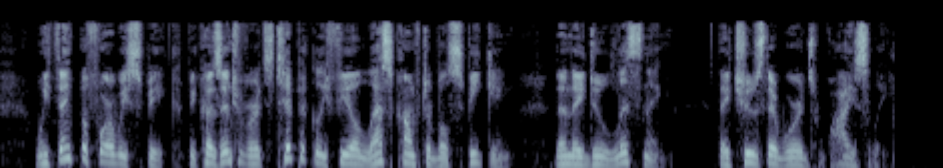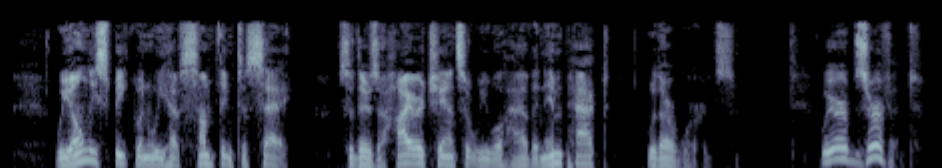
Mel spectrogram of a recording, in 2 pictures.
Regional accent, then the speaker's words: Maplewood, New Jersey, United States; I grew up in Maplewood, New Jersey.

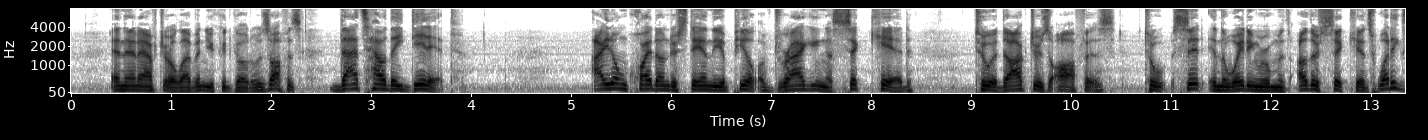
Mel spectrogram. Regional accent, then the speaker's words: New Jersey, United States; when I was growing up in North Jersey.

